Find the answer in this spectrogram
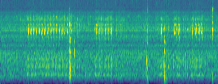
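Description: Faint short runs of rapid ticking from a computer mouse, three of them, with a few single clicks between.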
